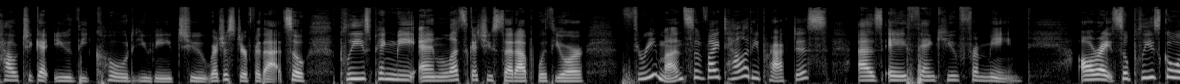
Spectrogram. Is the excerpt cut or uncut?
uncut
